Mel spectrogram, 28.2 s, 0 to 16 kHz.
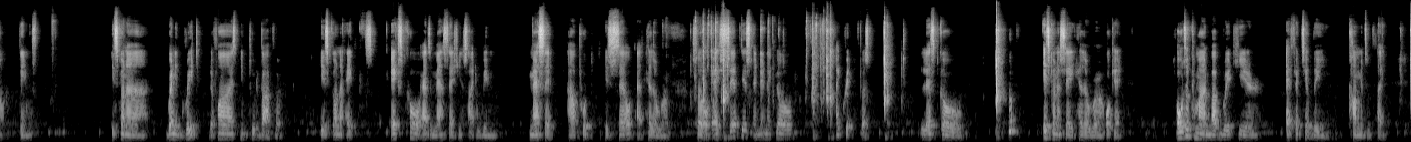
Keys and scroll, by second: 14.0 Escape, 14.4 w, 14.6 Return, 15.5 alt+l, 16.2 Escape, 16.6 Return, 17.7 Up, 20.1 Return.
